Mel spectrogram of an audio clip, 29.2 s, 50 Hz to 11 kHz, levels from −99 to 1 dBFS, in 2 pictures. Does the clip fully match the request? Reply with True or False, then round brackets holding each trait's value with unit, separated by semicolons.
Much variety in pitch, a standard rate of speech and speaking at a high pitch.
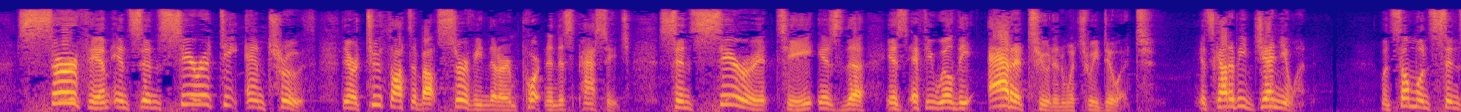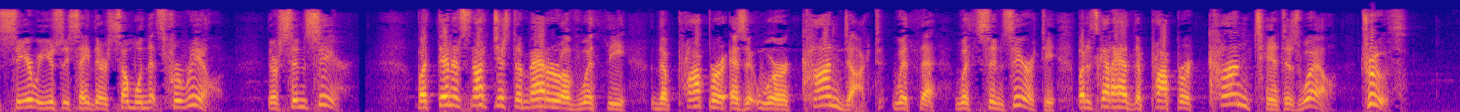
True (7.8 semitones; 165 wpm; 200 Hz)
